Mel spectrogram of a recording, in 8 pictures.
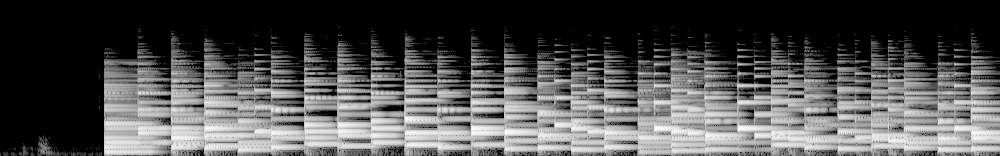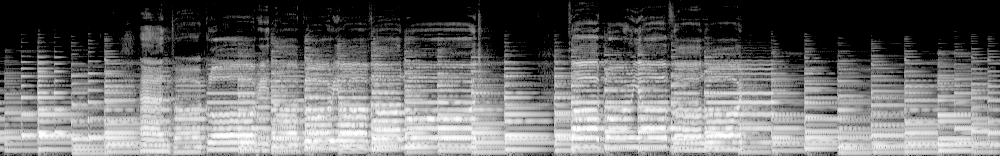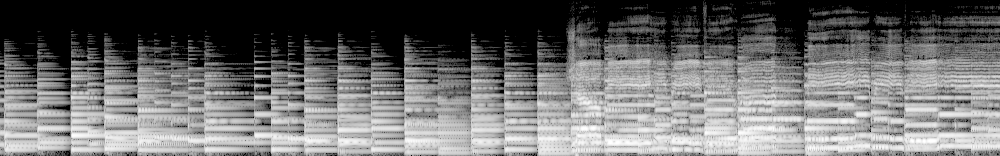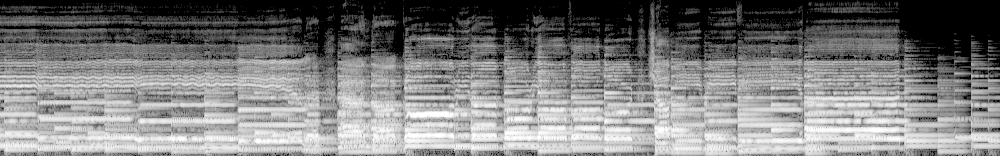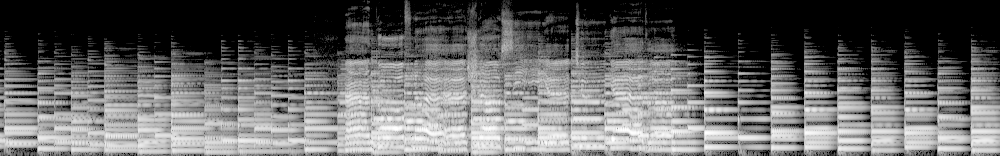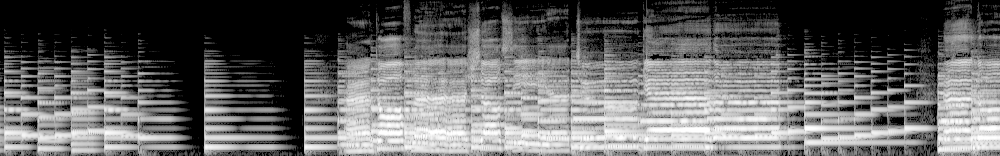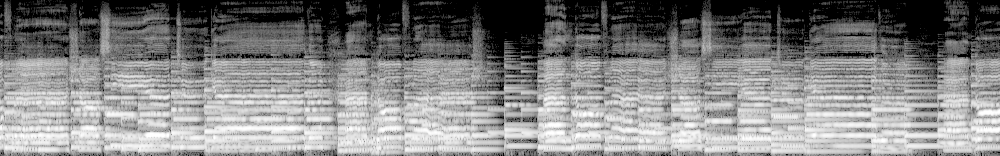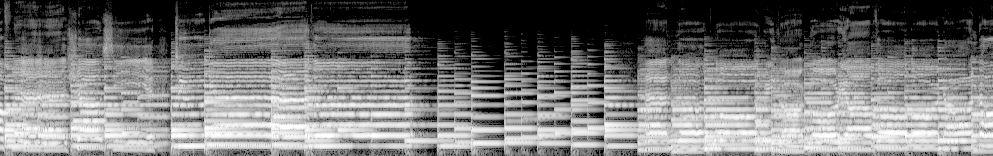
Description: For Everybody else; Key of A (Original):
Alto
